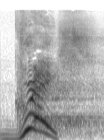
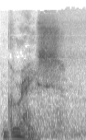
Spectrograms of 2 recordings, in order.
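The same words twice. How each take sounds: First: The word is shouted loudly. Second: The word is whispered quietly.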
